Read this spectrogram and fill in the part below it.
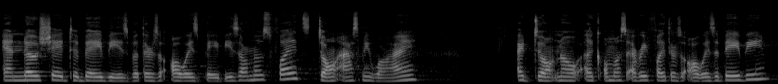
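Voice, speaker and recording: A young woman from New Jersey, an independent musician, chatting casually with viewers on a livestream, her voice worn and hoarse from a recent cold, talking in a relaxed, rambling way full of fillers. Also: on the low side, normal speed, in a large hall. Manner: laid-back, rambling, many "like" and "um" fillers.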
